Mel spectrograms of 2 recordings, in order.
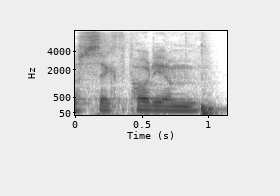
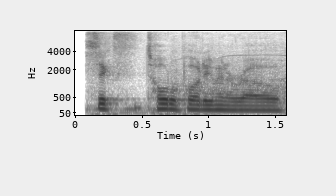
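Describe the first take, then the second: First: Said in the usual way. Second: Excited emphasis. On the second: Real, not acted. Correcting his podium count.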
